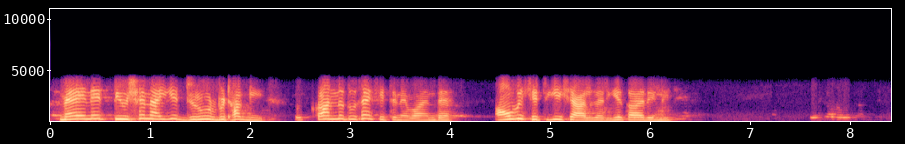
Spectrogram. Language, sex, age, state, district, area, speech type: Dogri, female, 18-30, Jammu and Kashmir, Udhampur, rural, conversation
